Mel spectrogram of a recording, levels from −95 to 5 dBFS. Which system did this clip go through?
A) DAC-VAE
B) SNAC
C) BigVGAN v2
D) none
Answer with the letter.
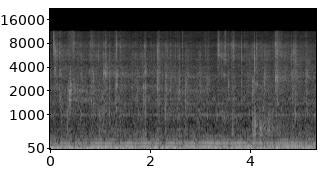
A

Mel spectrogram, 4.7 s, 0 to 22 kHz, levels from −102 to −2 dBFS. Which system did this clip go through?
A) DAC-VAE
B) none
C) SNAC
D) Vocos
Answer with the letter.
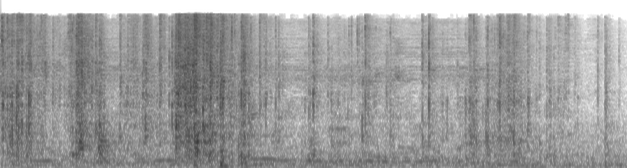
B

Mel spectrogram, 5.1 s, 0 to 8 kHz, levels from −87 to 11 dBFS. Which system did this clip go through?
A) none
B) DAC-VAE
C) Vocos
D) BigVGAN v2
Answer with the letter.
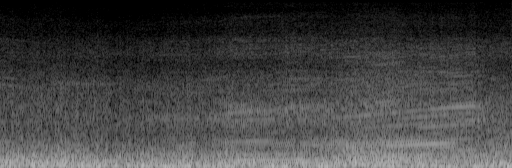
A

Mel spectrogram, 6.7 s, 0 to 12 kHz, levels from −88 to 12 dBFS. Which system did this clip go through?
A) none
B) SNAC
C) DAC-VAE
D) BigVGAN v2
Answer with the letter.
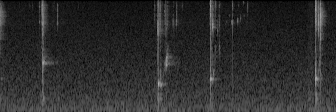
A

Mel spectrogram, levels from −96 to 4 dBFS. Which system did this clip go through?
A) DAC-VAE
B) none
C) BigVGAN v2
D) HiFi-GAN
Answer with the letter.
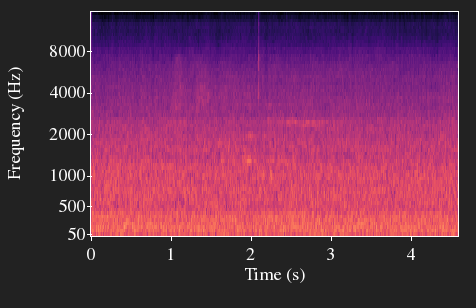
A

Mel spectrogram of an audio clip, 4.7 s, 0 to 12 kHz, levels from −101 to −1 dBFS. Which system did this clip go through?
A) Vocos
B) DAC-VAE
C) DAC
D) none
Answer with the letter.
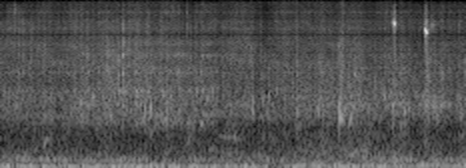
B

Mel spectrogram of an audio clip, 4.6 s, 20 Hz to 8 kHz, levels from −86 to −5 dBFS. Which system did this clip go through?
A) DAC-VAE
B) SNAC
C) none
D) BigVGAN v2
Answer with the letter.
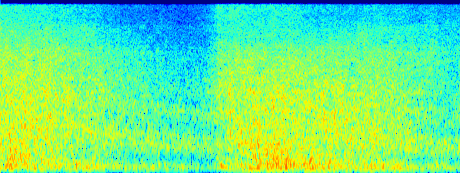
A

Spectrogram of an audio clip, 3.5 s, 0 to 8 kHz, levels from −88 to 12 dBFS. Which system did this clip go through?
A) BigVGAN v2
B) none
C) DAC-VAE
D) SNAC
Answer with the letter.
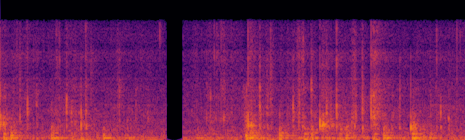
C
